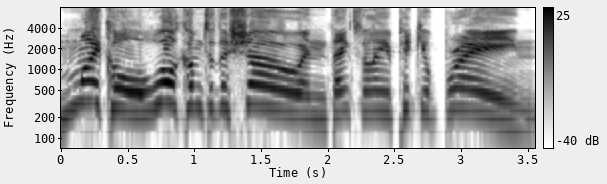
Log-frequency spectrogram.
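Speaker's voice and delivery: hyped-up, loud, excited voice, very high pitch. Retelling own podcast intro to a guest: imitating own excited intro. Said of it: "I got all excited".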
